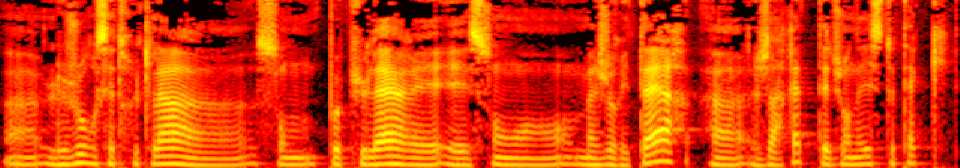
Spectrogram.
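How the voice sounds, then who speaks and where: A man's voice: medium pitch, flat delivery, measured pace, a little mellow. A man speaking as a tech journalist in a conversational commentary, emphatic and wry. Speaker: tech journalist, podcast co-host.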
